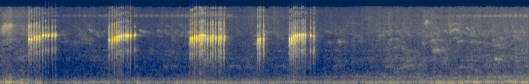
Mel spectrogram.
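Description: Scaly-breasted bulbul gives five short, high, slightly rising whistled phrases with harsh edges, about one every one to two seconds, over a low steady rumble.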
